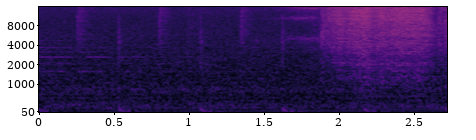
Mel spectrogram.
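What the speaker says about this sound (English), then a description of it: "Very hard to press this button, but it feels dry" A close aerosol hair texture finishing spray, with a stiff button, hisses in a steady burst near the end, preceded by faint clicks and rubbing handling sounds.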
